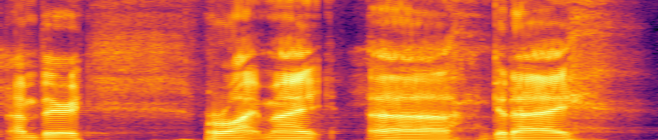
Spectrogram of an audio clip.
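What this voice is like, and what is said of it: Put-on Australian accent. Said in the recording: “I can only do like an Australian accent. ... That's really good.”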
